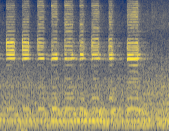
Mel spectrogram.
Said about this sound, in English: Teenager Rosie Daniels says quite a few motorists are honking in support of their message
